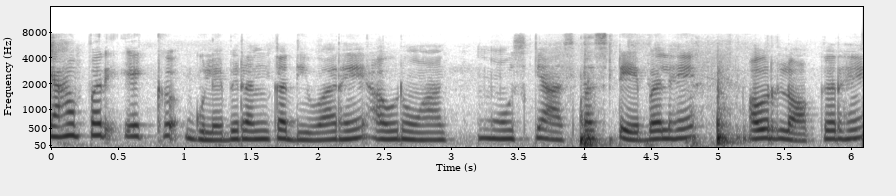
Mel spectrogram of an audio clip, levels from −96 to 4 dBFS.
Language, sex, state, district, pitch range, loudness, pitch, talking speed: Hindi, female, Bihar, West Champaran, 210-240 Hz, -20 LUFS, 220 Hz, 165 wpm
